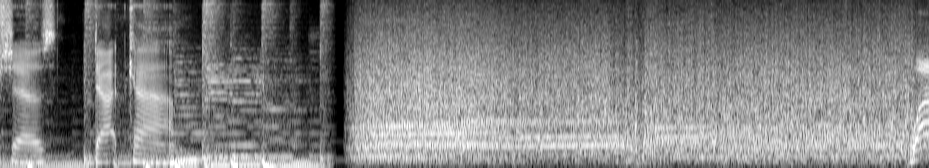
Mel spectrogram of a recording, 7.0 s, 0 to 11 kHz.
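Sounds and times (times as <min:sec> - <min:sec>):
speech: 0:00.0 - 0:01.8
Cobra sports car engine roaring: 0:02.6 - 0:06.9.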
